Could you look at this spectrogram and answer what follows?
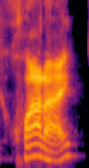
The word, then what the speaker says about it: chwarae: All right, your Welsh word for the day, Zach, and I want you to pronounce this for me, is spelled C-H-W-A-R-A-E. – C-H-W-A-R-A-E. That would be Chuarish. – It's Chuarai.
